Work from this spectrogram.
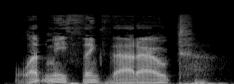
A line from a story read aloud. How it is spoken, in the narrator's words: groaned Polichinelle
